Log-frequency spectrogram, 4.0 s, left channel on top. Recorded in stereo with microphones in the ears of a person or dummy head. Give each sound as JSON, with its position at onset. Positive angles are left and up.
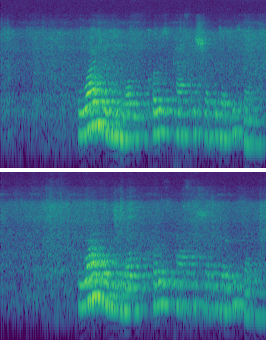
{"t": 1.2, "sound": "a woman speaking", "side_deg": 50, "distance_m": 1.3}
